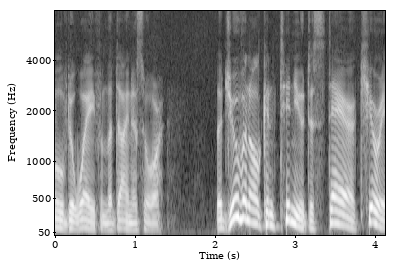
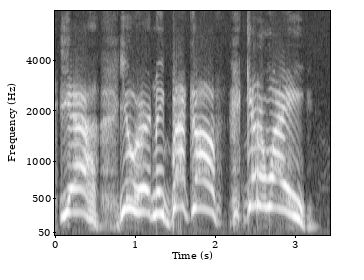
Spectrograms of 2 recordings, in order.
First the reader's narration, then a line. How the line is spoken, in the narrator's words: Regis was shouting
